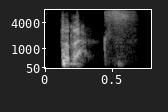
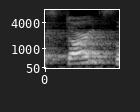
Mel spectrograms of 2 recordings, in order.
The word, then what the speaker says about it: Strax: Quick correction for you, and it's not your fault, but the title of the TikTok series is in Dutch, so it's Strax. – Strax? – Yeah, that's how you pronounce it, like a European. – Oh, I read Starks like Tony Stark.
